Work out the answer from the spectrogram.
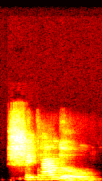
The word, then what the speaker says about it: Chicago: Okay, now words with ch spelling but sh pronunciation. Chandelier, Chicago, sachet, sachet, sachet.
